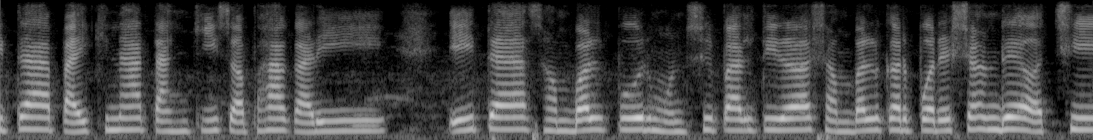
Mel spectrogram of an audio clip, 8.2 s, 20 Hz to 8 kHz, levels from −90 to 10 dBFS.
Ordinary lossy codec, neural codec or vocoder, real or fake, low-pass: Opus, 16 kbps; none; real; 7.2 kHz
